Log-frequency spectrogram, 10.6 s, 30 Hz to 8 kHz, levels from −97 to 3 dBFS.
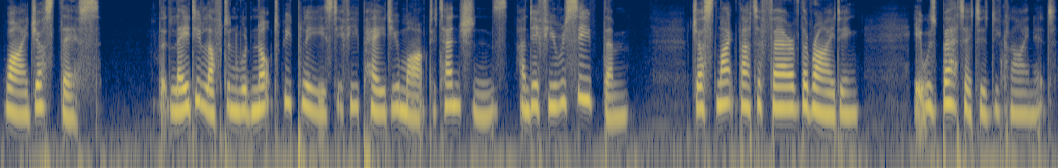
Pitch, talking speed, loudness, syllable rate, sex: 210 Hz, 185 wpm, -21 LUFS, 5.4 syllables/s, female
